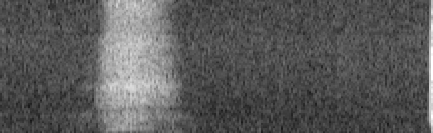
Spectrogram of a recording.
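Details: Ex-Sistar singer during a live stream: a single brief sniff, air drawn sharply in through the nose in a quiet room; an ordinary sniffle.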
